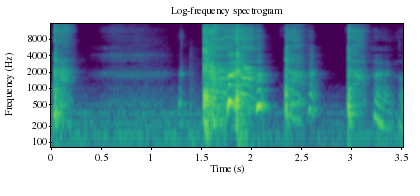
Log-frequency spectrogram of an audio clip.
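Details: A short run of harsh, forceful coughs from an adult, with faint music in a small room, in a recording that also features smoking: cough.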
